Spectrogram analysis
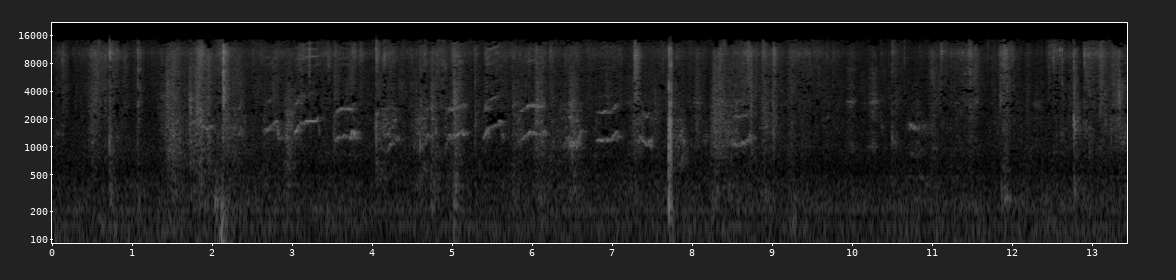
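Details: Young Maltipoo pups, five brothers and sisters from one litter, whine in a run of high, curling squeaks that rise and fall, several per second in bursts, with occasional thumps and rustling indoors.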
